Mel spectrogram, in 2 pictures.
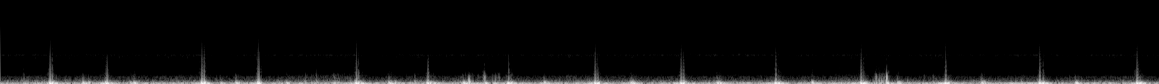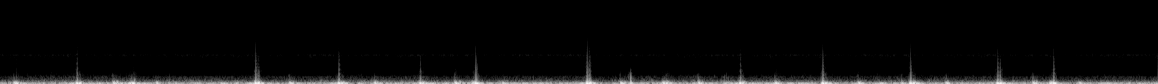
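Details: Self-recorded echocardiogram of the recorder's own heart: ultrasound heart sounds with beats at uneven intervals, about 65–70 a minute, an irregular heartbeat (arrhythmia).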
